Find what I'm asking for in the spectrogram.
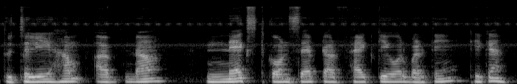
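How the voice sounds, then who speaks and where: Slow, repetitive male English teacher. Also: mid-range voice, fairly even intonation, rough recording. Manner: slow, repeats key phrases and spells words letter by letter; says "theek hai" after nearly every point. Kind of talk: classroom-style lesson at a board.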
